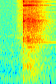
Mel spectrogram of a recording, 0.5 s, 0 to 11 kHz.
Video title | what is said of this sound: Blacksmithing with Uncle Buck part 1 | fits down in there nice and tight you just give it a tap and it's solid as a rock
